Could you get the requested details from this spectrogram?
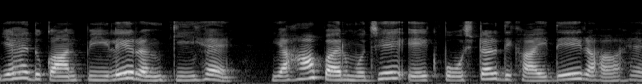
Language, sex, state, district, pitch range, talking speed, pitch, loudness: Hindi, female, Madhya Pradesh, Katni, 190-235 Hz, 140 wpm, 200 Hz, -18 LUFS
